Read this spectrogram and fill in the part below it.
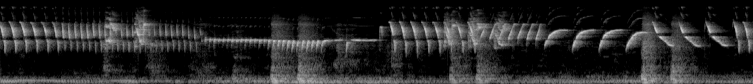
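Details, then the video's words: Long, closely spaced canary song for training or provoking other canaries: fast rattling trills, a steady flat whistled tone, then rapid series of rising chirps repeated several times per second. "Suara Kenari Gacor panjang Jeda rapat"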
